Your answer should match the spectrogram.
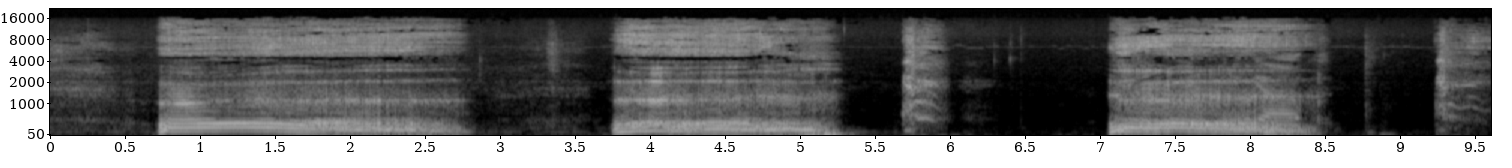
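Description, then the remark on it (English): A lion growls in three long, loud, rumbling bursts, each lasting about two seconds with a throaty, harmonic roar, separated by short quiet gaps and a few faint huffs. “It might also be a lion. I'm gonna go a lion. Yes, Alex the lion.”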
